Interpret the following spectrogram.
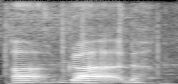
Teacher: relaxing your lips into a neutral position uh uh pulling your tongue into the middle of your mouth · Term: Upsilon vowel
